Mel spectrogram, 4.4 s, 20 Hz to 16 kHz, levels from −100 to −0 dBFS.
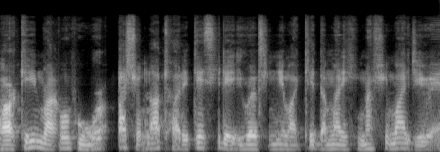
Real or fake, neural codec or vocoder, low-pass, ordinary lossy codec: fake; codec, 24 kHz, 0.9 kbps, WavTokenizer, medium music audio release; 10.8 kHz; none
